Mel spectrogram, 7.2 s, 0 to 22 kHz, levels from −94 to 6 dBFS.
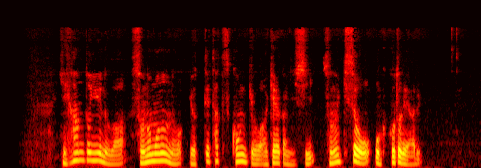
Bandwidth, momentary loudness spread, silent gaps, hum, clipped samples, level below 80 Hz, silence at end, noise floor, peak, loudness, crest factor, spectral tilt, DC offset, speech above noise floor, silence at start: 11.5 kHz; 13 LU; none; none; under 0.1%; -60 dBFS; 0.9 s; -71 dBFS; -10 dBFS; -27 LUFS; 18 dB; -8.5 dB/octave; under 0.1%; 45 dB; 0.95 s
